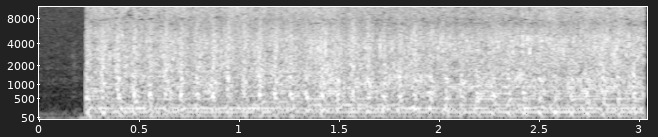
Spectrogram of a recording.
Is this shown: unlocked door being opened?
no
